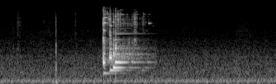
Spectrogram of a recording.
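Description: A short electronic jingle plays as a level is completed.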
